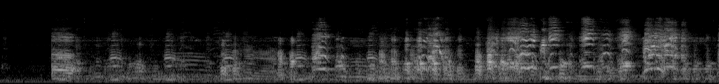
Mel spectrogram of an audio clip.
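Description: A goose honks repeatedly in an irregular, overlapping series, the calls loud, growing denser and more excited toward the end with no talking.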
